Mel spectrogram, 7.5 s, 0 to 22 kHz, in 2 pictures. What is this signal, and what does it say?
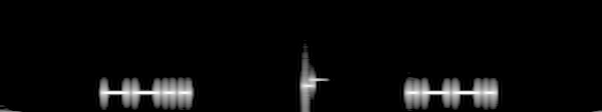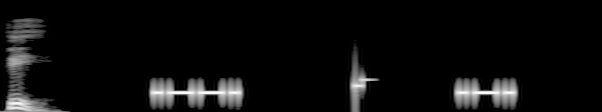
Morse code, heard as a keyed tone, about 25 wpm, 700 Hz. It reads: Z P P R
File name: Single Character (Letter:Number:Punctuation:Prosign) - Rapid-Fire - 25wpm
